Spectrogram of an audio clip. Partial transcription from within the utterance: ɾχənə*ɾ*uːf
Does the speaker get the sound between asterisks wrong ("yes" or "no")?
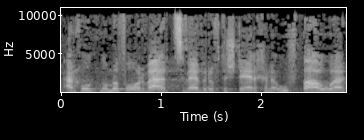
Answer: yes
